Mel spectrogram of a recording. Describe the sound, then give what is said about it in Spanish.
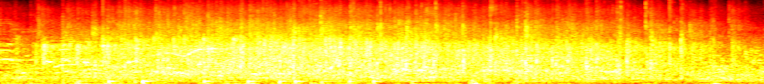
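Sustained audience applause for a poet about to read his poetry, a dense, steady patter of many hands clapping, loud and even from start to finish. “Le brindemos fuertes aplausos.”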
